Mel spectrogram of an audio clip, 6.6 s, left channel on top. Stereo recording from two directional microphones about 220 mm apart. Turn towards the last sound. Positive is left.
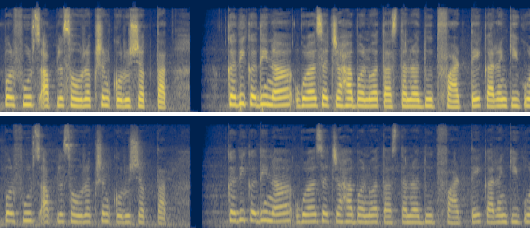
turn(degrees=35)  # may be behind; listen again after turning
